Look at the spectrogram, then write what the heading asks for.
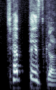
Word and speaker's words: छत्तीसगढ़: गढ़ है ना, चित्तौड़गढ़, छत्तीसगढ़, तो ये गढ़ का जो स्पेलिंग है, गढ़ का जो उच्चारण है, इसी में, सिर्फ और सिर्फ इसी में आपका ढ होगा आर का उच्चारण।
